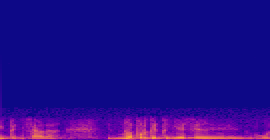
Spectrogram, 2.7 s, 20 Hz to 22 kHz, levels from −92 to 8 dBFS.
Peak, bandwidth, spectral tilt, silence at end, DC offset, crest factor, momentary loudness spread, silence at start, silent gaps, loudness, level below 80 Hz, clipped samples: -2 dBFS; 3.6 kHz; -4.5 dB/octave; 0 s; under 0.1%; 20 dB; 19 LU; 0 s; none; -21 LUFS; -80 dBFS; under 0.1%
